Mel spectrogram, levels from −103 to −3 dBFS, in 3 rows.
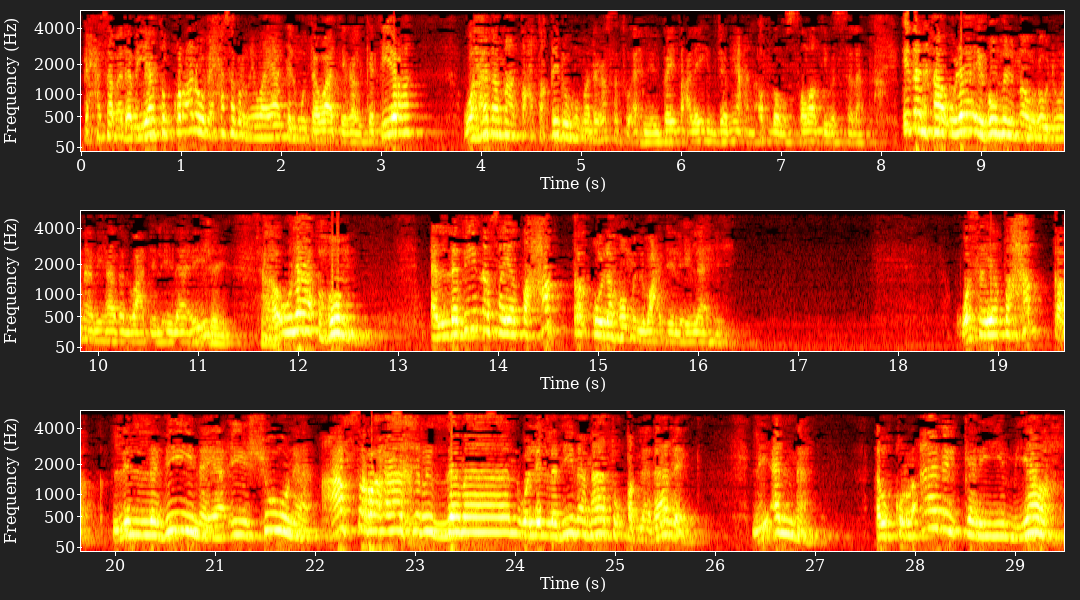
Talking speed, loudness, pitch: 95 wpm, -18 LUFS, 205 Hz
